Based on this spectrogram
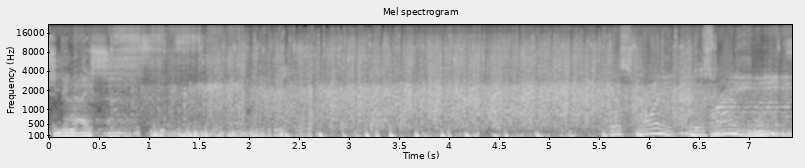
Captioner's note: audience applause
